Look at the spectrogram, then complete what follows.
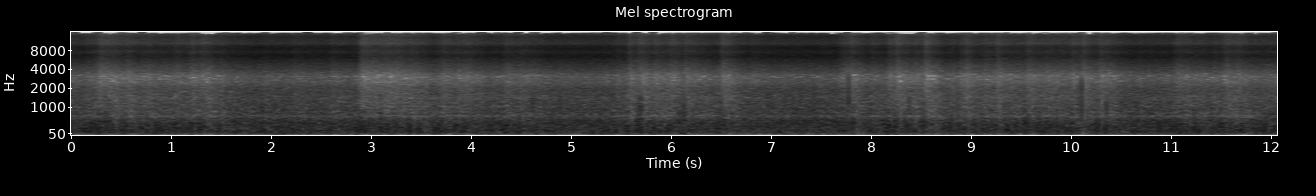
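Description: Steady loud rush of a tall waterfall plunging into its rock pool and whitewater churning over the boulders, with wind gusting on the microphone.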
